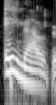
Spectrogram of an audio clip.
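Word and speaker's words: anal: 正しくは、エイナルですけどね。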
